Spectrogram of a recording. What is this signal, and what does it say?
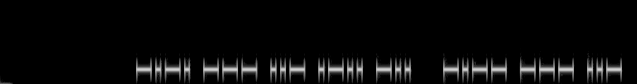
Morse code, heard as a keyed tone, about 25 wpm, 700 Hz. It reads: COULD YOU
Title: Sentences from Top 1600 Words 25wpm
